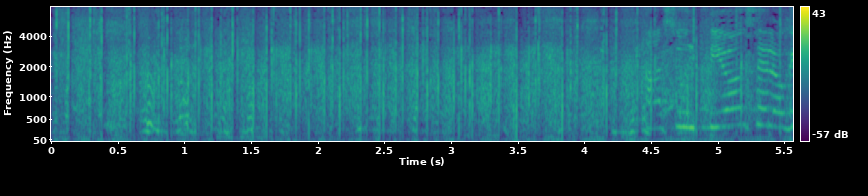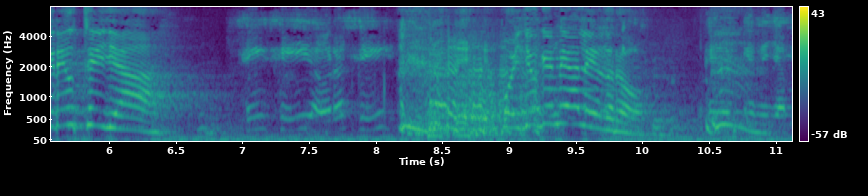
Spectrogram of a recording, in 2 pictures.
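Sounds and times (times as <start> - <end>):
applause: 0.0 - 5.6
laughter: 0.6 - 1.7, 8.2 - 10.9
speech: 5.6 - 6.5, 7.9 - 11.1.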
